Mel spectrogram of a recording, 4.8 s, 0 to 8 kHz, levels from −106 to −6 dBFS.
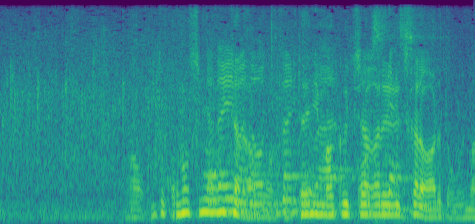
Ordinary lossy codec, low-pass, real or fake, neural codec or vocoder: none; 7.2 kHz; real; none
